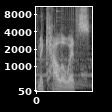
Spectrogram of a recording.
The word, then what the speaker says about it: Michalowicz: So it's Michalowicz.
